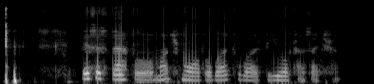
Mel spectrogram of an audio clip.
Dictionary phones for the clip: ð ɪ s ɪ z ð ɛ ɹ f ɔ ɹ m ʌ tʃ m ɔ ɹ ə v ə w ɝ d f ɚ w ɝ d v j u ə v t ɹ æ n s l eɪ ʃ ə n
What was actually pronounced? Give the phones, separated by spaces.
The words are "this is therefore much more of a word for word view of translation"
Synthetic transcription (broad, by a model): ð ɪ s ɪ z ð ɛ ɹ f ɔ ɹ m ʌ tʃ m ɔ ɹ ə v ə w ɝ d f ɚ w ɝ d f j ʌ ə t ɹ æ n s l eɪ ʃ ə n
